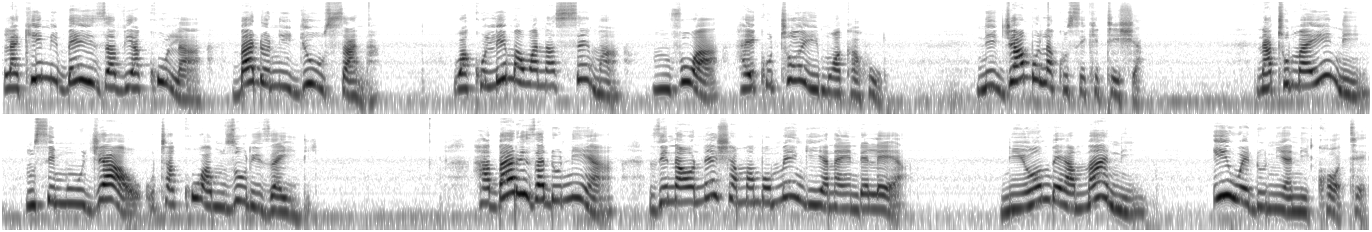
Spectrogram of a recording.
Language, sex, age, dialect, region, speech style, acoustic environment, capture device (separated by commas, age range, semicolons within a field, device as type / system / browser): Swahili, female, 45-54, Kenya - Nairobi Sheng-influenced, Kenya, relaxed, silence, desktop / Windows / Chrome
